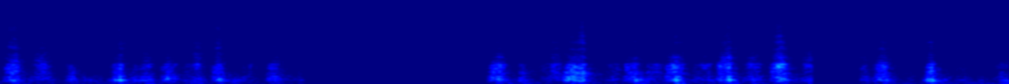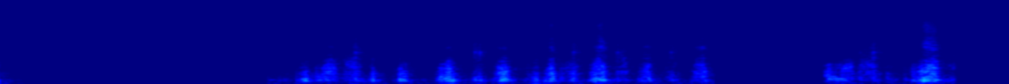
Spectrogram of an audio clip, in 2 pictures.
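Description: A coin edge scrapes the latex panels of a thin gold paper scratch card lying flat on a wooden table. Five bursts of quick, dry, gritty scraping strokes are separated by short silences. The rasping sits mostly in the low mids with a thin bright hiss.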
